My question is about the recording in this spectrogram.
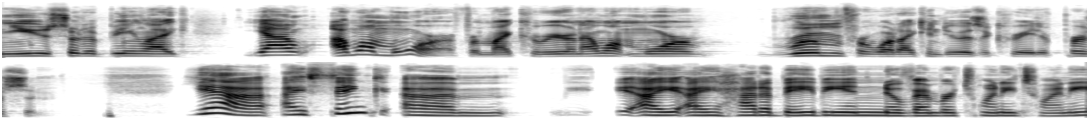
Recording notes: recorded back in April at this year's Deadline Contenders TV event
